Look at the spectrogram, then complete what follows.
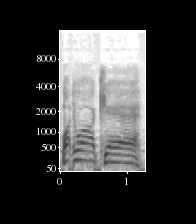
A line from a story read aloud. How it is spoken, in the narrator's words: Snapman shouted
